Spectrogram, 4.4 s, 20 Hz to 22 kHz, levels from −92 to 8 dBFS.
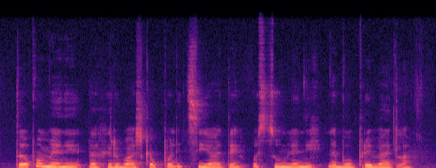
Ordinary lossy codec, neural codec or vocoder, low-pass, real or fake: none; none; 19.8 kHz; real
